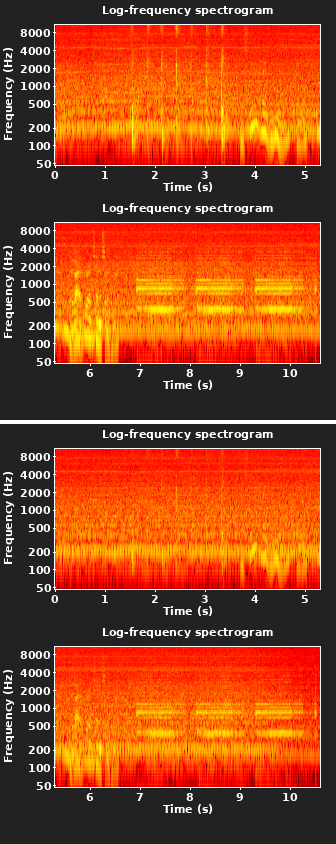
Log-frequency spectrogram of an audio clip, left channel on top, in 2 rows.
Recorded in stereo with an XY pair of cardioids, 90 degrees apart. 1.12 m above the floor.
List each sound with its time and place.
1.5 s running footsteps: 60° left; by 3.5 s 70° left
3.7 s a man speaking: 30° left
5.6 s a man speaking: 45° left
6.9 s a buzzer: 30° left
